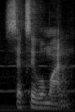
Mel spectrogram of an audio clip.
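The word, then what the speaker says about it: Sacsayhuamán: dedicated to Inca's god and another one was Seqsaywoman I know its a family channel..hehe but that's how you pronounce.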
